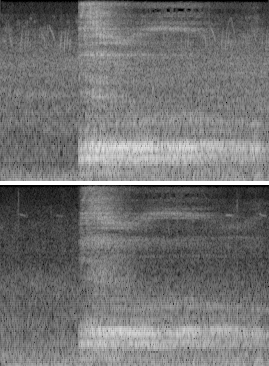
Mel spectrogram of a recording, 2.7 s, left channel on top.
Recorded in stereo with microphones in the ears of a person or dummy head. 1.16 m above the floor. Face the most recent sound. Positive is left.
turn(degrees=75)  # may be behind; listen again after turning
